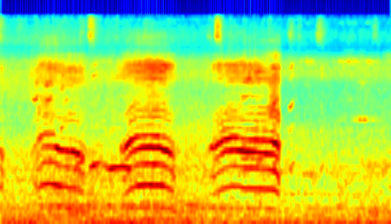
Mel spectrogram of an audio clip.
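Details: Stray cat asking for food, giving three drawn-out meows, each arching up then falling and lasting over a second, separated by short pauses, with steady background hum.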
